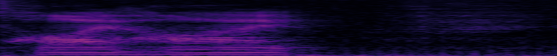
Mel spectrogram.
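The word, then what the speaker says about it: Hai Hai: I think that's pronounced Hi Hi, H-A-I, Hi Hi, I'm going to call it, on the back cover.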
